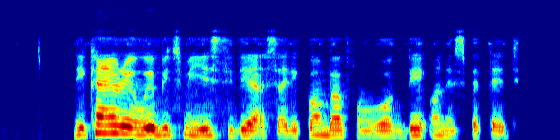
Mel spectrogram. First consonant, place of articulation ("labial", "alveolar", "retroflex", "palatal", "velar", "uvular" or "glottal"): alveolar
